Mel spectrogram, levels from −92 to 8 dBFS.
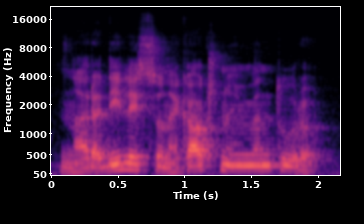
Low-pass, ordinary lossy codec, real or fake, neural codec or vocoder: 19.8 kHz; none; real; none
